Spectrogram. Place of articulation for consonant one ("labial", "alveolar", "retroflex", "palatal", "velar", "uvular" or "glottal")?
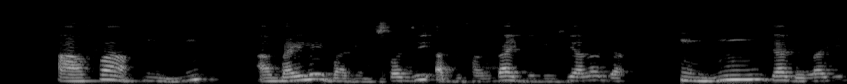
labial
